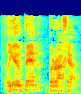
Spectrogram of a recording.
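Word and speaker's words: Elihu ben Barachel: Now, you're going to probably say, you pronounced it wrong. What's funny, let's get the nekudot to satisfy the ears of people that had a crusade, the mispronunciation of the nekudot. Eliyu ben Barachel. There, I said it right.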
